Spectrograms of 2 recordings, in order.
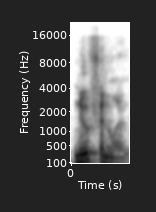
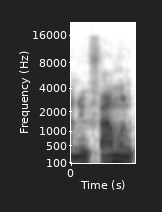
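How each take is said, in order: First: It is pronounced differently from its spelling. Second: It is pronounced as it is spelled. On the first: The speaker calls it right. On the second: The speaker calls it wrong.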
